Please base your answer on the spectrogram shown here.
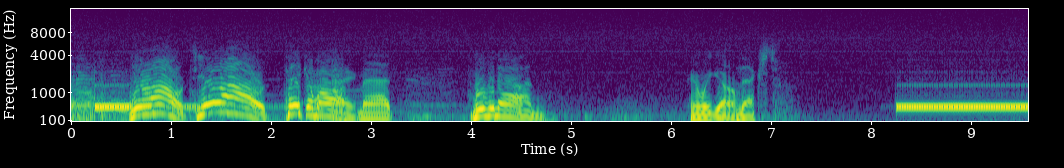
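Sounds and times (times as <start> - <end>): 
telephone ringback tone on an outgoing call: 0.2 - 1.9, 8.2 - 9.5
speech: 0.6 - 3.4, 4.0 - 4.8, 6.2 - 7.1.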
